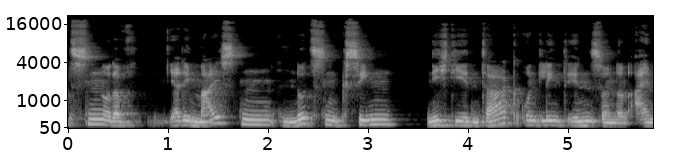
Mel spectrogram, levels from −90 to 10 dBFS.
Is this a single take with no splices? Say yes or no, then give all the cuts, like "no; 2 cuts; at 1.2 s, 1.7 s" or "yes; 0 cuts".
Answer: yes; 0 cuts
